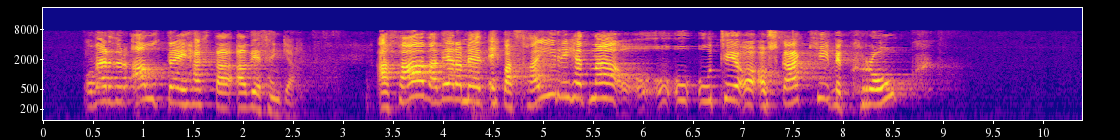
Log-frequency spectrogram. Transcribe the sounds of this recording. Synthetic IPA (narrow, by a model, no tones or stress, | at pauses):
ɔɣvɛɾðʏɾalt̪ɾejɦajxt̪aðaðvɛːθejɲca̰ | a̰ðθaðaðvɛːɾamɛðejhkvafaːjɾɪçjɛt̪na | uːt̪ʰɪawskaːcʰɪmɛðkʰɾoːwk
